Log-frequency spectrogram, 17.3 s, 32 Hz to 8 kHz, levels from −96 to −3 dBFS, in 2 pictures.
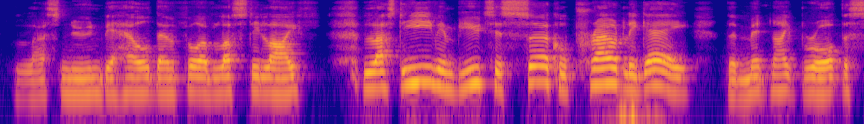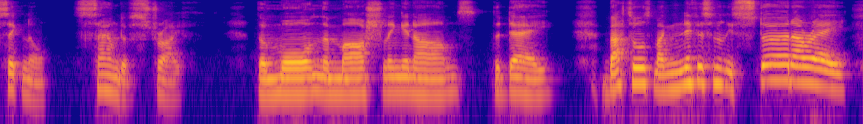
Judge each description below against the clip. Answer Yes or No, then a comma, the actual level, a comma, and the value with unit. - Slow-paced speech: Yes, slow, 120 wpm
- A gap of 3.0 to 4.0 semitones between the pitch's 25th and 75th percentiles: No, average, 4.8 semitones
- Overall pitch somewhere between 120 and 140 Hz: Yes, low, 135 Hz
